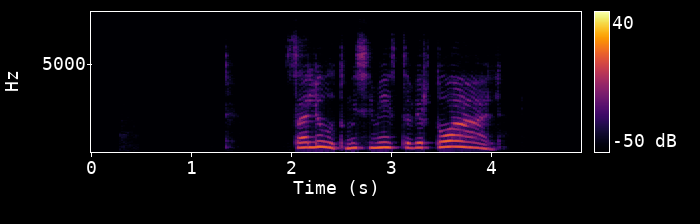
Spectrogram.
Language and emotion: Russian, positive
